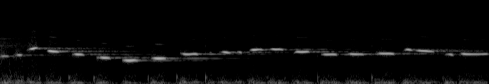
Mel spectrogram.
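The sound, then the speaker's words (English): A person whistles a melody, clear pure notes stepping up and down in a steady tune, with no talking around it, whistling a song for a Guess That Song whistling game. “I'll whistle a song, and you guess what it is.”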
